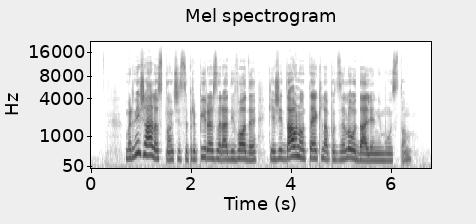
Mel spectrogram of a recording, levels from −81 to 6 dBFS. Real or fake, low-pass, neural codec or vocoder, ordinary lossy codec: real; 19.8 kHz; none; none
